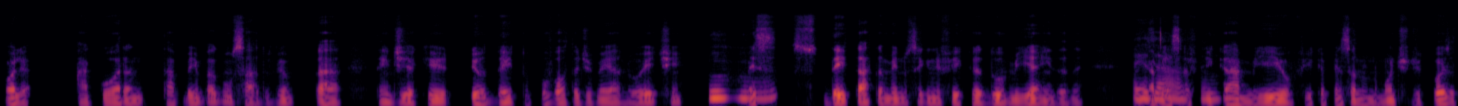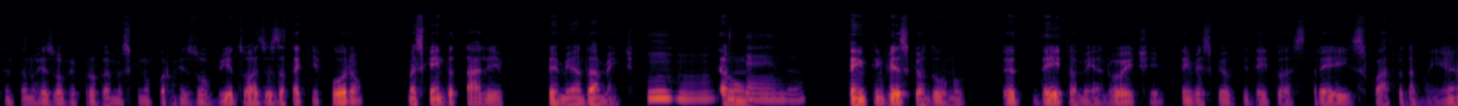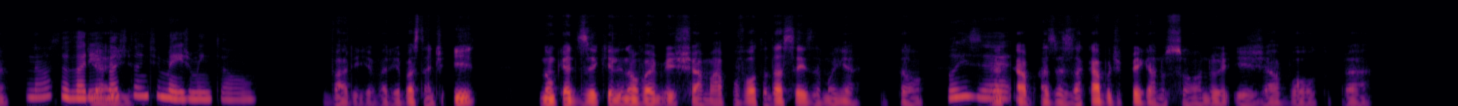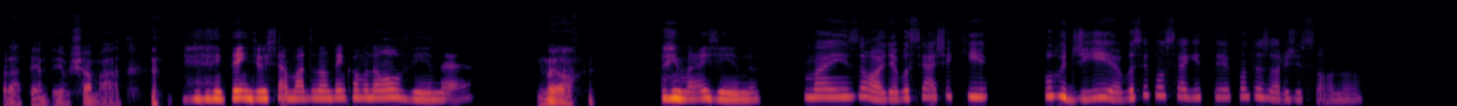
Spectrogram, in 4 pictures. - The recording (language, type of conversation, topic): Portuguese, advice, Como posso manter um sono regular apesar de tantos compromissos?
- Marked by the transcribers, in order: chuckle; chuckle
